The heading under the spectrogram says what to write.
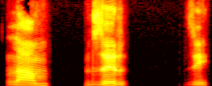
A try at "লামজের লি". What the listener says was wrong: লামজের লি। লামজের জি পড়ছেন কেন?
